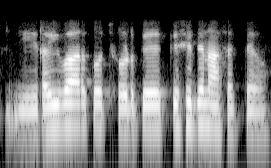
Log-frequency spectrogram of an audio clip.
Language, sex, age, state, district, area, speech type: Hindi, male, 60+, Rajasthan, Karauli, rural, conversation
